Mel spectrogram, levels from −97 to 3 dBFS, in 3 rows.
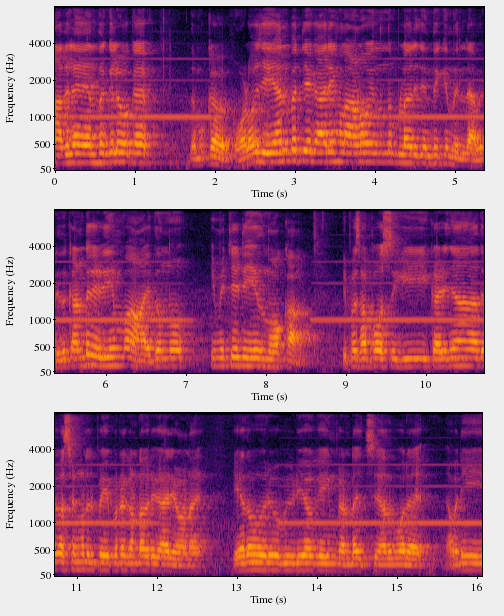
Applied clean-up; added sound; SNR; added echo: none; Wind instrument, woodwind instrument; 18 dB; none.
